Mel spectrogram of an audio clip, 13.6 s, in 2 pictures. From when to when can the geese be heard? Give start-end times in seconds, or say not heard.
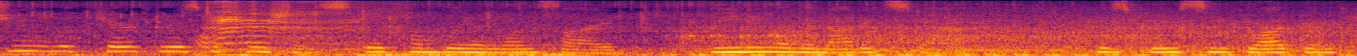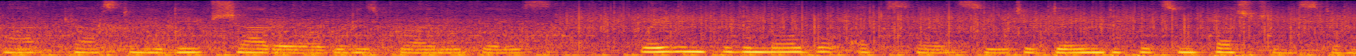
not heard.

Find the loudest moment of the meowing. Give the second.
1 s.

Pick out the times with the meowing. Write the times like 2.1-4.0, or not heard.
0.9-2.9.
